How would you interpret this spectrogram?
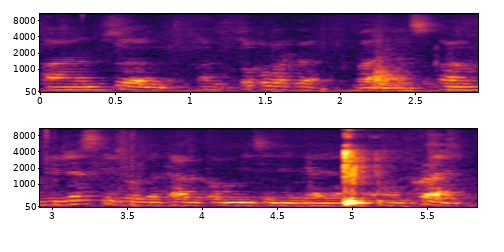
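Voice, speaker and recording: A man's voice: medium pitch, brisk, a little mellow. A man asking a question at a press briefing, hesitant and full of fillers. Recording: echoey room with clear noise.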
